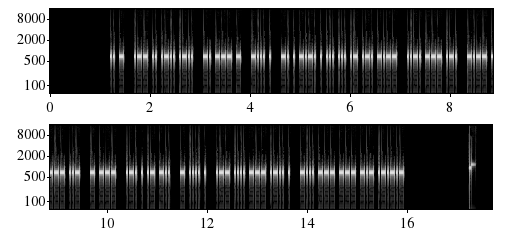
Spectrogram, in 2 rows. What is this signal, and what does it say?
Morse code, heard as a keyed tone, about 40 wpm, 700 Hz. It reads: IT WILL NOT BE NECESSARY FOR YOU TO READ THE WHOLE BOOK.
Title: Sentences from Top 1000 Words - Review Part 1 - 40wpm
